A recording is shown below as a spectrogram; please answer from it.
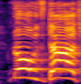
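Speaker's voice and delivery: no, it's Dutch, insisting hard; emphatic retort. Retold or imitated.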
